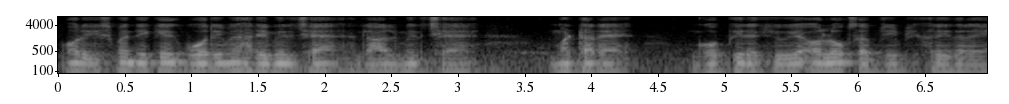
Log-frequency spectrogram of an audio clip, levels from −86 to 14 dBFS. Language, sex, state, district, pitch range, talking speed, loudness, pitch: Hindi, male, Uttar Pradesh, Muzaffarnagar, 90-95 Hz, 215 wpm, -35 LUFS, 95 Hz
